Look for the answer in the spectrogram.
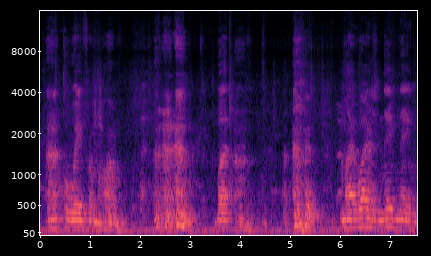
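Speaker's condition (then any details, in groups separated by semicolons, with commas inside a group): ALS; onset left hand weakness, then right hand; some speech trouble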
